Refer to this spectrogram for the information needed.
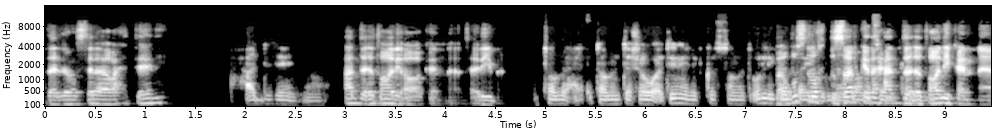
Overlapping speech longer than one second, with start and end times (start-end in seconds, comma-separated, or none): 7.3-8.9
